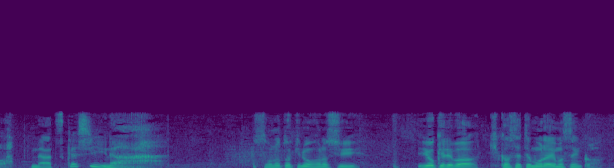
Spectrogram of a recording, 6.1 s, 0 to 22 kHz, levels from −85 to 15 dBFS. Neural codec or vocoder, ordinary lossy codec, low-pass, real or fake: none; none; 7.2 kHz; real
